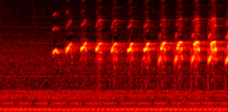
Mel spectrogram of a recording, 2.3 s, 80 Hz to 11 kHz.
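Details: At the Hog Island nest on a mid-August 2019 late morning, an Osprey gives a steady string of about a dozen bright, slightly rising whistled chirps, evenly spaced, over a low steady hum.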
